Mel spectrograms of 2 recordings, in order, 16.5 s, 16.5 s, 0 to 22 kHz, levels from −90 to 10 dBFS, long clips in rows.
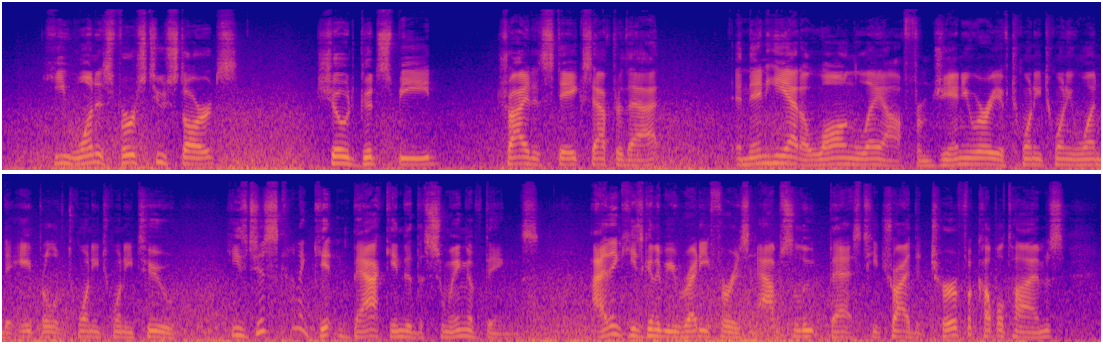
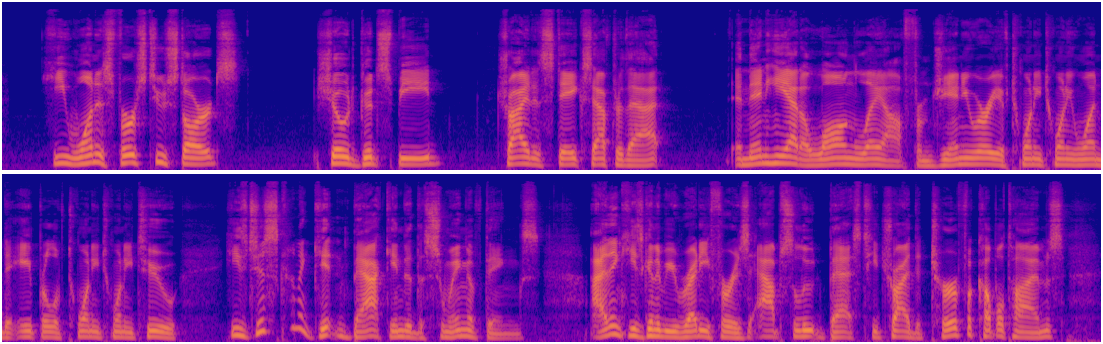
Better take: second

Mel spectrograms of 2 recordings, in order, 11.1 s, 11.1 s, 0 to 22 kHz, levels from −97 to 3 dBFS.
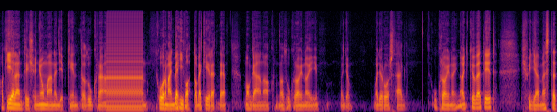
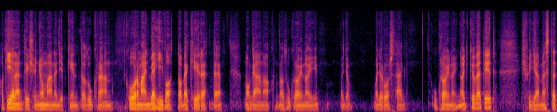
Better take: second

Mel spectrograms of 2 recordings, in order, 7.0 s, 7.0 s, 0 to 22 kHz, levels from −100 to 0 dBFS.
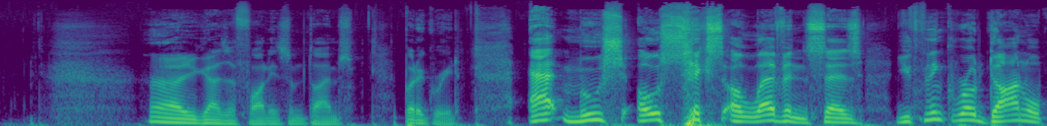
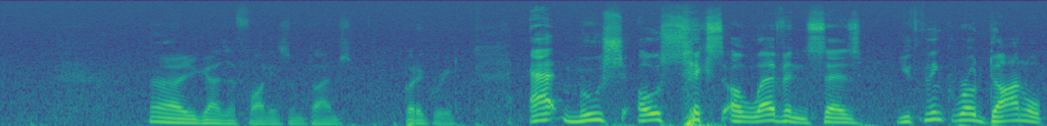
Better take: first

